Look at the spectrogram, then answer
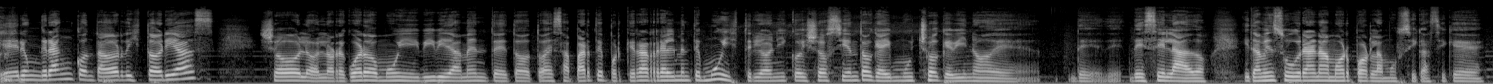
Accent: Rosario, Santa Fe, Argentina; moved away; also born or lived in Guayaquil; Yo soy rosarina y bueno, a raíz de esa propuesta que le hicieron a mi mamá, fuimos toda la familia para allá.

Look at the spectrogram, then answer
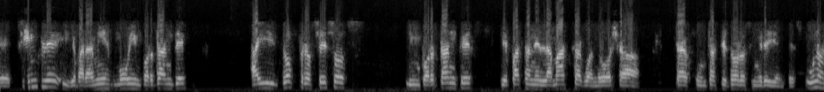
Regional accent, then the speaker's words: Argentina; yo soy muy argentino, me gusta mucho mi país y es muy raro que me pueda ir porque tengo mucho arraigo sentimental.

